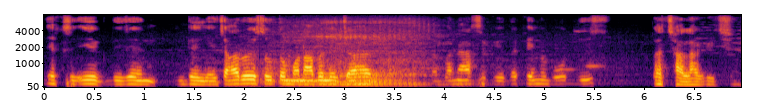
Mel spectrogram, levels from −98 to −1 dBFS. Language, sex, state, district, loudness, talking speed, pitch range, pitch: Maithili, male, Bihar, Saharsa, -17 LUFS, 180 wpm, 135-150 Hz, 145 Hz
